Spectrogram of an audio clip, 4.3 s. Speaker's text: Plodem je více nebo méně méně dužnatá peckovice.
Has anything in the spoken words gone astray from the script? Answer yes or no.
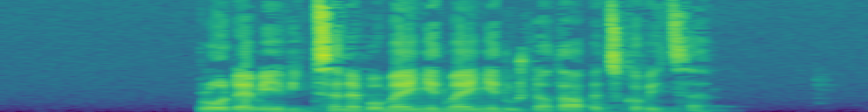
no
